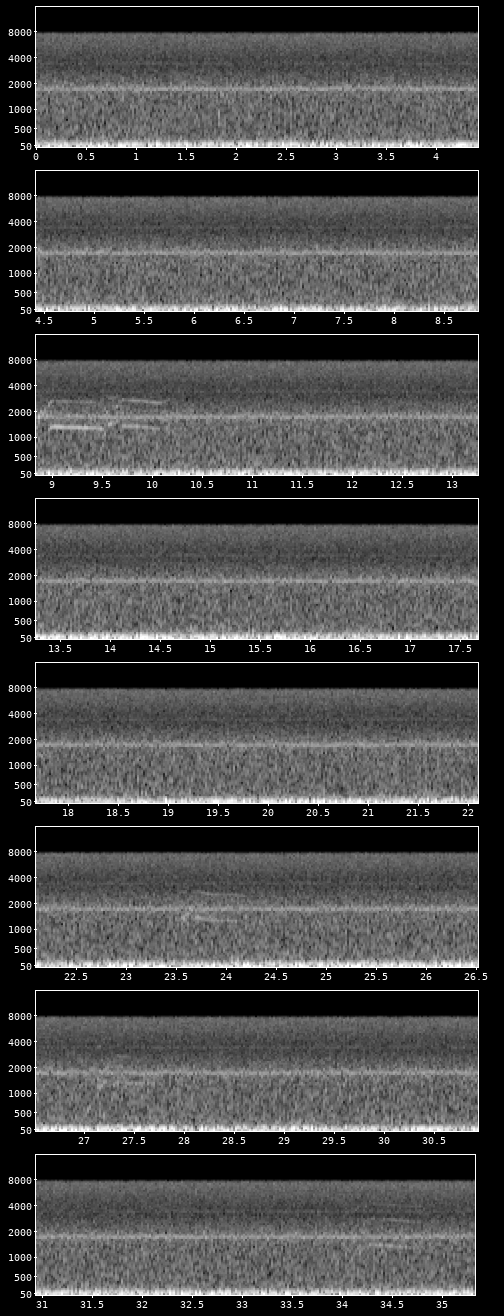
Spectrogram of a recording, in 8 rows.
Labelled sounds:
8.1	10.7	killer whale, offshore, 0.97 to 3.1 kHz
22.8	24.5	killer whale, offshore, 0.99 to 3.0 kHz
26.5	28.0	killer whale, offshore, 0.97 to 3.1 kHz
33.8	35.3	killer whale, offshore, 1.0 to 3.0 kHz

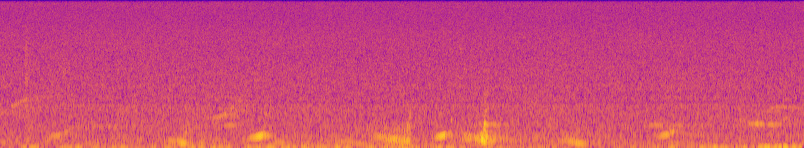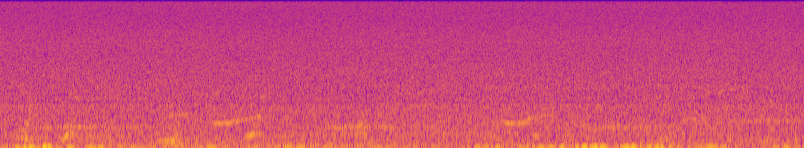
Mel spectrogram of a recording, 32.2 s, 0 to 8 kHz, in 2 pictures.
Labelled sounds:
0.3	0.6	humpback whale, 0.80 to 0.96 kHz

